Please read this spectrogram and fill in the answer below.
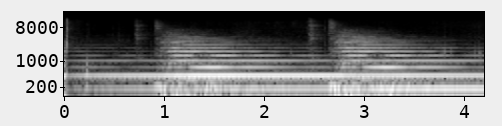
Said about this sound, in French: La cloche, qui a un très joli son. Après avoir entendu donc, le son de ce clocher, nous sommes sous les cloches, c'est-à-dire dans le narthex, dans l'entrée de l'église de Saint-Cyr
